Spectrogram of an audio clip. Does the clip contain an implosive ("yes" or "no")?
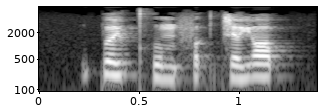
no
